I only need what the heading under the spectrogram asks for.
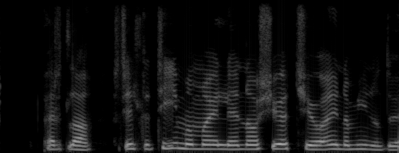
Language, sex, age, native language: Icelandic, male, 12, Icelandic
